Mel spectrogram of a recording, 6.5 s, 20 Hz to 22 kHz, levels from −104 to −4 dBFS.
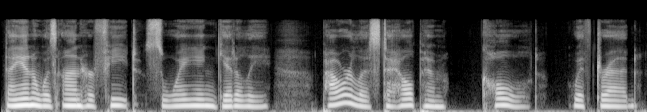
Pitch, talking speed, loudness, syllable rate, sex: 180 Hz, 130 wpm, -19 LUFS, 3.7 syllables/s, female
